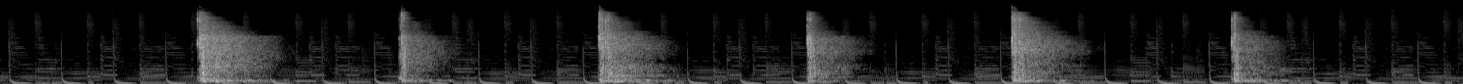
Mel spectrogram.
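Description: Volleyballs served into a gym wall: six sharp smacks of open hand on ball and ball on wall, about two seconds apart, each ringing out in the gym. Faint background music runs underneath.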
